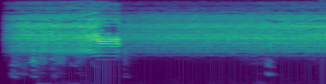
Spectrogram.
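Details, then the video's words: Cicada singing in summer: a dense, steady high buzzing drone that swells louder for about a second, then drops to a slightly quieter, even hum. Faint low thumps sound at the very start. "Cicada Sound||Sound_effect_of_Cicada_ in_summer"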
